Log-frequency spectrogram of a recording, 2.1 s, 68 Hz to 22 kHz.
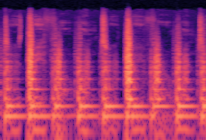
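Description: Electric guitar strumming an F#5 power chord in steady downstrokes, about four strums a second, each chord ringing into the next.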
